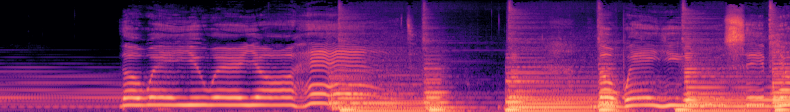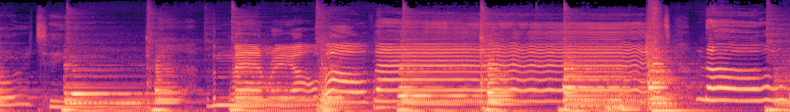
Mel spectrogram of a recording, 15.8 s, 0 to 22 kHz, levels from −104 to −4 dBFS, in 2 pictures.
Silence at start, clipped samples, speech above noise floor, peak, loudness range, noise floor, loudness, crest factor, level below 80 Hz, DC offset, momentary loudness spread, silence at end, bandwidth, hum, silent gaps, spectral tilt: 1.2 s; under 0.1%; 26 dB; 0 dBFS; 9 LU; -46 dBFS; -19 LUFS; 18 dB; -30 dBFS; under 0.1%; 12 LU; 0 s; over 20 kHz; none; none; -5.5 dB/octave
